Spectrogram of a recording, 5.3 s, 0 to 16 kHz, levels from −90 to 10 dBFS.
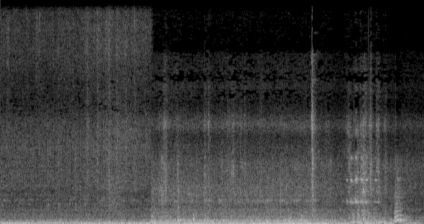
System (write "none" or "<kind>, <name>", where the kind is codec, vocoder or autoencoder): none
